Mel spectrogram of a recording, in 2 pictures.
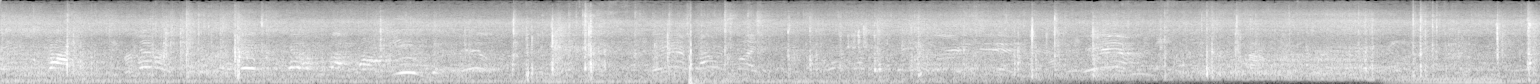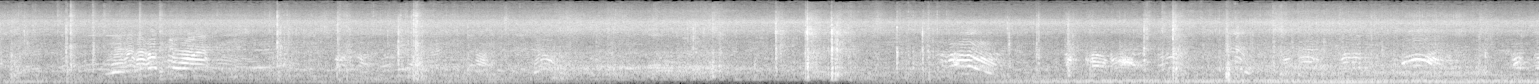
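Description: Skateboards rolling on a concrete skatepark, with sharp clacks of boards and wheels hitting the concrete scattered throughout. People talk in the background.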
